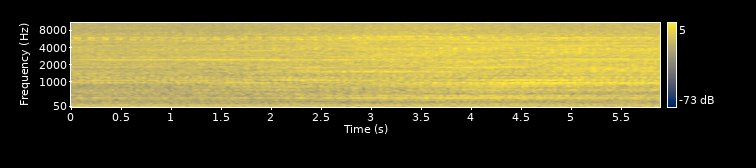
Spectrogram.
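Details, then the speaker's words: 2024 Ford Maverick XL AWD 2.0L EcoBoost, warm, at idle, microphone in the engine bay: light, quick, even ticking about three to four a second from valves and the pump; normal. "so you're going to be hearing everything from the internals of the engine to a certain extent like the valves for example or valve springs potentially to the high injector or high pressure fuel injector pump"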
